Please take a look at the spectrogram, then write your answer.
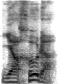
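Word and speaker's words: יהודה: of a uh hay then you've got VAV and doot or a v sound and a D sound so she called his name name Yehuda so if we go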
